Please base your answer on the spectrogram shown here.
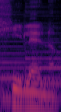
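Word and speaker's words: xileno: este tipo de pintura se llama chileno con x empieza capa que se pronuncia chileno pero bueno chileno y también puede ayudar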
